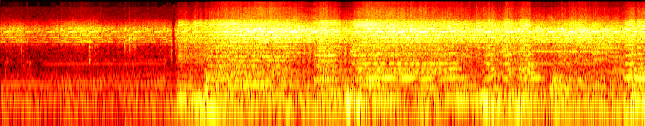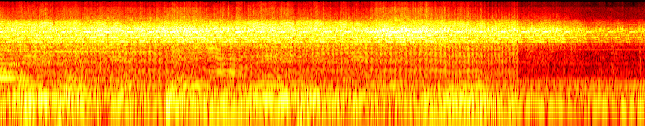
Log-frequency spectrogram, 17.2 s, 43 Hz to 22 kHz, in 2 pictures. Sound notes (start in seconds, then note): 2.2 dramatic orchestral music; 2.2 wasps buzzing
